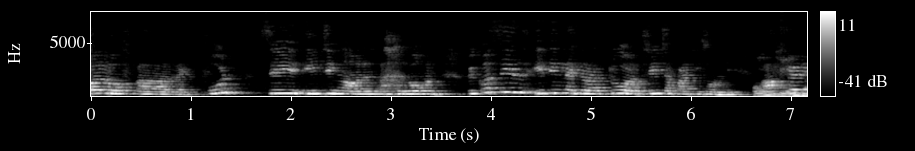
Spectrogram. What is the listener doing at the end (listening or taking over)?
listening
